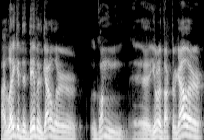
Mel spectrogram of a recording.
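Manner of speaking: put-on Russian accent; halting, hammed-up Russian accent. Host showing off to his co-host, mock Russian accent. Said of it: "Or my Russian accent".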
